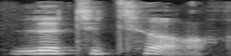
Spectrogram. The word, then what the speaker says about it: Le Tuteur: I minored in French, so I'm trying to get that R in there. Great pronunciation. Thank you. Le Tuteur.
